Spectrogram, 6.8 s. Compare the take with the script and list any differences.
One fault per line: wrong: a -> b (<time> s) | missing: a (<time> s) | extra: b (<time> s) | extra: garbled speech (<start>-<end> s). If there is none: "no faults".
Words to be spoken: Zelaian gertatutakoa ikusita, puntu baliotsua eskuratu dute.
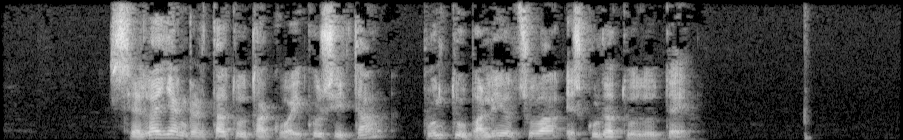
no faults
